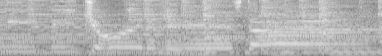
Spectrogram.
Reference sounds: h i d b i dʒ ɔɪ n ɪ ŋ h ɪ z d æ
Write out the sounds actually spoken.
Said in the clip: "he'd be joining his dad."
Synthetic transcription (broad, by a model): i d b i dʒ ɔɪ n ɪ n h ɪ z d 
